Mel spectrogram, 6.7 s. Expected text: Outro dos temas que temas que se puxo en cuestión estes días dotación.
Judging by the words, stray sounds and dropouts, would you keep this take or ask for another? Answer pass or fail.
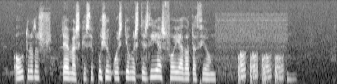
fail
